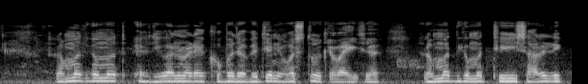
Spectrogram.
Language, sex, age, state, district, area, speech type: Gujarati, male, 18-30, Gujarat, Junagadh, rural, spontaneous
